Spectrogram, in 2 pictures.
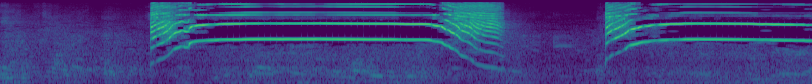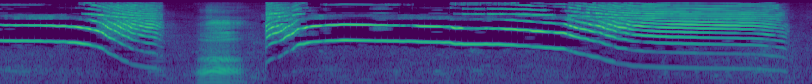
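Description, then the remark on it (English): A sika deer bugles three times in a row, each call a loud, piercing whistle that holds high and then slides downward, with a brief voice between calls. “So this is what a bugle sounds like on a Sika deer.”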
